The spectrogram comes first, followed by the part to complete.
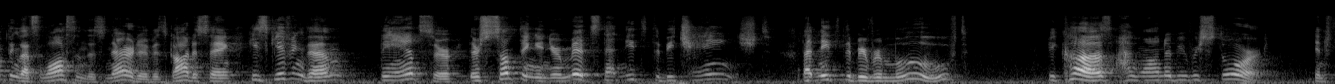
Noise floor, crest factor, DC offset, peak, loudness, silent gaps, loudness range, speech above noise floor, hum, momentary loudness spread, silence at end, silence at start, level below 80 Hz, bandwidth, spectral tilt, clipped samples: -50 dBFS; 24 dB; under 0.1%; -4 dBFS; -28 LUFS; none; 4 LU; 23 dB; none; 13 LU; 0 s; 0 s; -52 dBFS; 10.5 kHz; -4 dB/octave; under 0.1%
